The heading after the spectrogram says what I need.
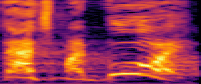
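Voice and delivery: high, loud proud call of the Father. Acted. The Father calling from heaven over his Son, a loud high call. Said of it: "the Father calls out and says".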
